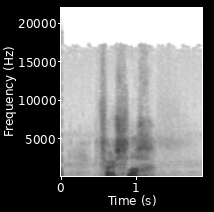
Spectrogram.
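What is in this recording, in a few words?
"verslag", Dutch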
